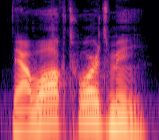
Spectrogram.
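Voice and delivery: policeman calling orders. A narrator's reading. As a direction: call it firmly across a distance.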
